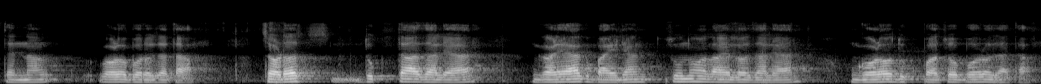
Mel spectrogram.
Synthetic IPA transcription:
t̪ɛnːaɡɔɭɔbəɾɔd͡zat̪a | t͡səɽət͡sd̪ukt̪ad͡zaljaɾ | ɡəɭjakbajljãnt͡sunɔlajlɔd͡zaljaɾ | ɡɔɭɔd̪ukpat͡sɔbəɾɔd͡zat̪a̰

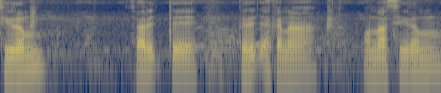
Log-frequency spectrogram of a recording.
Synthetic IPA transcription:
siɾəm | t͡ʃaɾic̚t̪ɛpɛɾɛc̚akana | ɔnasiɾəm

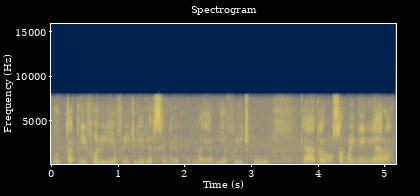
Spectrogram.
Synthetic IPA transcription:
bʊːt̪ːɐkliːfɦoɾɐiiefɾiːd͡ʒleːɖəɾsemeːɾekomɛ̃ɐbʱiefʰɾiːt͡ʃku | kjaːkəɾõsɐməd͡ʒʱnenĩaːɾaː

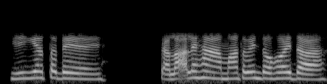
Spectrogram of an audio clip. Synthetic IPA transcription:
hit̪̚at̪ɔbɛ | t͡ʃalaʔlɛɦãmat̪ɔbɛɲd̪ɔɦɔjd̪a

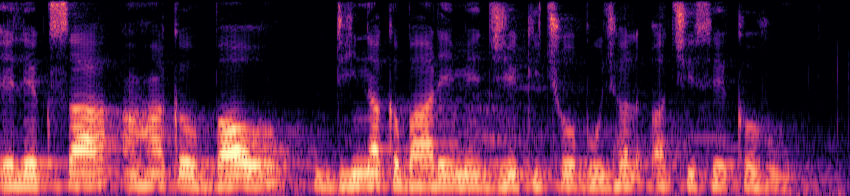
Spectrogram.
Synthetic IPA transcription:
eleksaəɦãkbao | ɖinəkbaɾemed͡ʒekit͡ʃʰobud͡ʒʱələt͡ʃʰisekəɦu

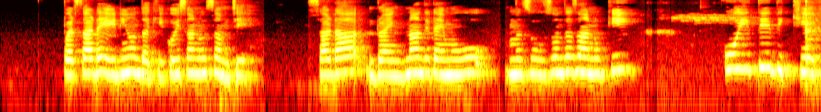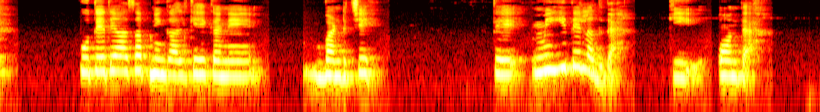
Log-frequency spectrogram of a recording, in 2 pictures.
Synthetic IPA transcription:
pəɾsaːɖaːeːnĩːɦõːnd̪aːkɪkoːiːsaːnũːsəmd͡ʒeː | saːɖaːɖɔːɪ̃ŋɡnãːd̪eːʈaːiːmoːməsuːs̬ɦõːnd̪aːs̬aːnũːkɪ | koːiːt̪eːd̪ɪkʰːeː | ʊt̪eːt̪eːaːsəpniːɡəlkeeːkəneː | bəɳɖt͡ʃeː | t̪eːmẽiːt̪eːləɡd̪a̰ː | kɪɔ̃ːnd̪a̰ː

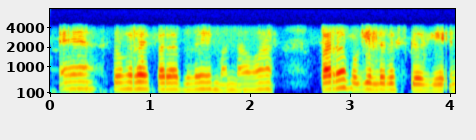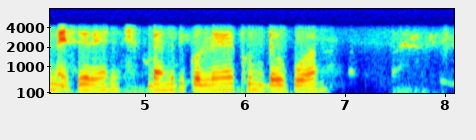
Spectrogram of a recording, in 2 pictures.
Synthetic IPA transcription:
ɛsɔɦɾajpaɾablɛmanawa | paɾabɔɡɛlɛɾɛskəɡɛʔnɛʔsɛɾɛɖaŋɡɾikɔlɛkʰunʈɔwkɔwa

